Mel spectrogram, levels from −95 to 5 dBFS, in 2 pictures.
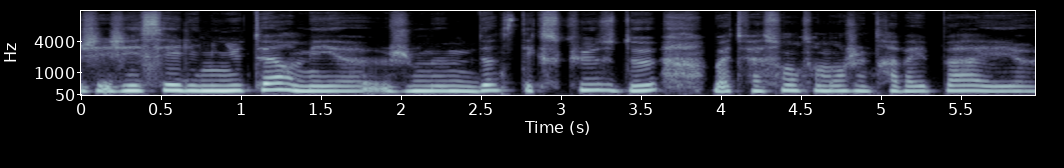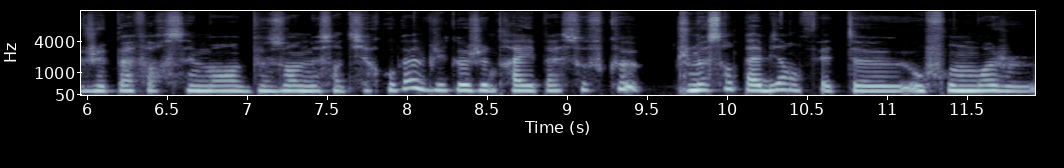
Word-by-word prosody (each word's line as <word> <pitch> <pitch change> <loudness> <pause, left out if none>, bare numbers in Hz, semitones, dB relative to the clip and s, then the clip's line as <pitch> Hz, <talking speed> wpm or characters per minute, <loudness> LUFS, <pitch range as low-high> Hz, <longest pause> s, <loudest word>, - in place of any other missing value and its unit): j'ai 210 +1 -1
j'ai 225 +2 +3
essayé 240 +2 +4
les 225 0 +4
minuteurs, 230 +4 +5
mais 210 -1 +3
heu, 210 0 -5
je 205 +1 -3
me 215 -1 +3
donne 235 +1 +1
cette 245 - -11
excuse 250 +1 -3
de: 230 +3 +2 0.4
«Bah - - +1
de - - -5
toute 215 - -11
façon 215 +3 -2
en 230 - 0
ce 220 +1 -9
moment, 220 0 0
je 220 - -2
ne 210 - -3
travaille 210 0 -4
pas 225 +1 -3
et 210 0 -4
heu, 205 -1 -8
j'ai 215 +1 -1
pas 220 +1 -3
forcément 215 0 -2
besoin 215 +2 -1
de - - +3
me 210 - 0
sentir 220 +1 -8
coupable 290 +2 -1
vu 240 - -2
que 245 0 +2
je 235 0 0
ne 225 - -4
travaille 225 -1 0
pas!» 230 0 -5
sauf 260 +2 -9
que 355 +4 -2 0.2
je 235 - +4
me 245 - +6
sens 290 +4 -1
pas 235 -3 +2
bien 250 +5 +1
en 245 - -5
fait, 215 -2 -8
heu, 210 -1 0
au 220 - +1
fond 230 - 0
de - - +7
moi, 225 +1 +4
je 210 - -3
220 Hz, 275 wpm, -23 LUFS, 215-235 Hz, 0.4 s, de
